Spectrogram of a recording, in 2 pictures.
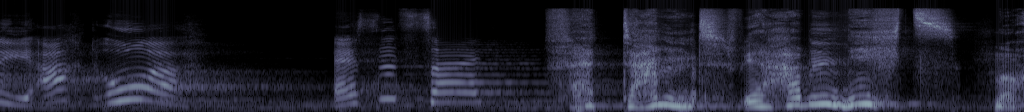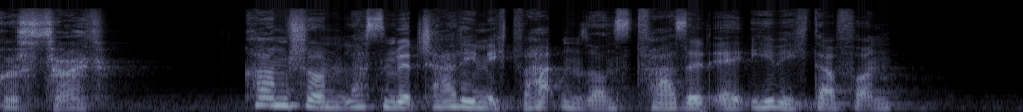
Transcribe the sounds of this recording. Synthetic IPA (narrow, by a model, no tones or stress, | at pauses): iʔaχtʔuːɐ | ʔɛsn̩st͡saɪt̚fɛɐd̥amtviːɐhaːbm̩nɪçt͡snɔ̰χɪstt͡saɪt | kʰɔmʃoːnlasn̩viːɐt͡ʃaɐlinɪçtv̥aɐtn̩zɔnstfaːzl̩tʔeːɐʔeːvɪçd̥afɔn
